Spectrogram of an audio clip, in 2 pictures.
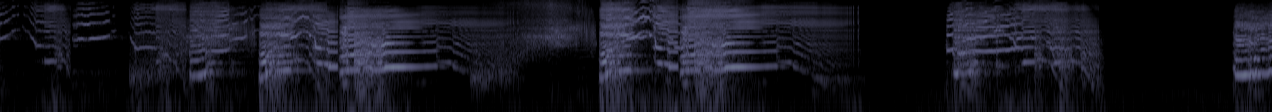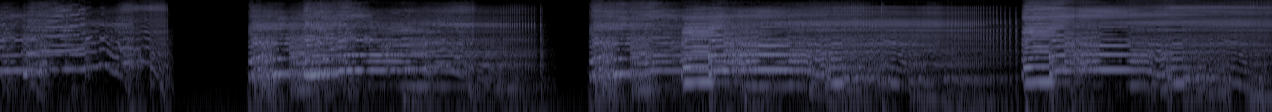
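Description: Musique concrète built from a creaking door: long, strained, squealing creaks with wavering pitch, broken by abrupt silences and breathy sigh-like tones, loud and without speech.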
